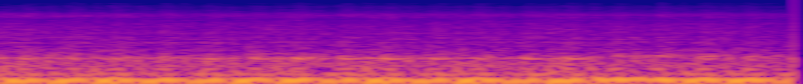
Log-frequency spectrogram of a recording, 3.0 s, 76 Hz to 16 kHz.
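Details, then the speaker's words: Polaris RZR just after Dynojet Power Vision 3 ECU reflash, cold start, no dash lights: steady, even low rumble with no misses or its usual sputter, settling straight into smooth idle; normal cold start idle. "sounds smooth this thing usually you know sputters a little bit when it first starts but shut this off I was actually a nice start that's impressive"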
